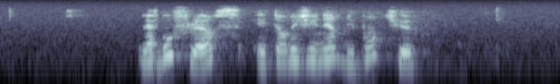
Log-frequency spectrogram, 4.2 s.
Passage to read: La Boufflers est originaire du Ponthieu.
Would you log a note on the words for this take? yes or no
no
